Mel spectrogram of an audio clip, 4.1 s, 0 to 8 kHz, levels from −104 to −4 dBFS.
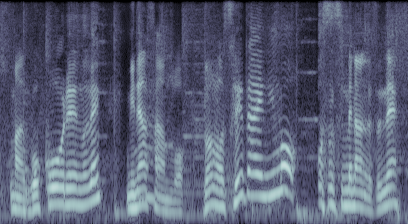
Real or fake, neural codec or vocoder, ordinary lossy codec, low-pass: fake; codec, 16 kHz, 2 kbps, X-Codec, HuBERT features, trained on general audio; none; none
